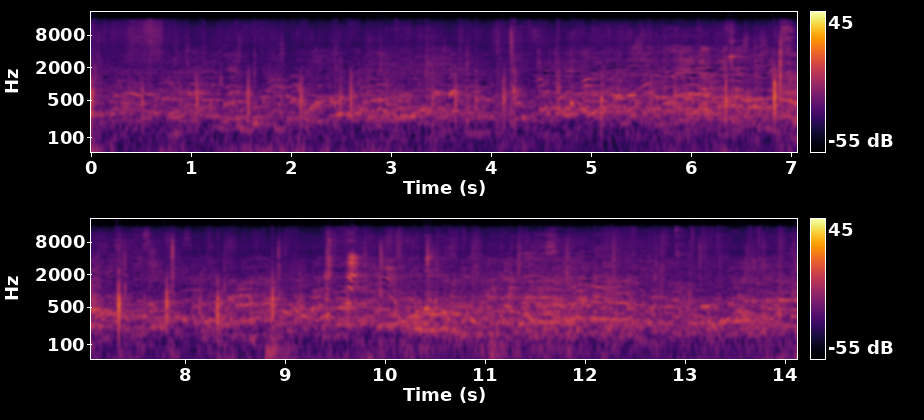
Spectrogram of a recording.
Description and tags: Queneau pas tallon
passge de pas avec talon sur sil carrelage
crowd, field-recording, foot, hall, people, step, voices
